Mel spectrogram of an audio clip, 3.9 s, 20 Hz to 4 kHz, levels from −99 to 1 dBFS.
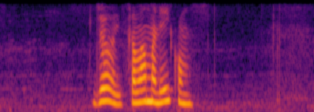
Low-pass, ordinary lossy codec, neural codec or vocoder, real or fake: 3.6 kHz; none; none; real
